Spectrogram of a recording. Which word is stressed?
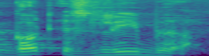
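Liebe. The stress falls on the word Liebe. Love itself is made the defining idea. The speaker calls it wrong. "Und dann ist die Betonung falsch"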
